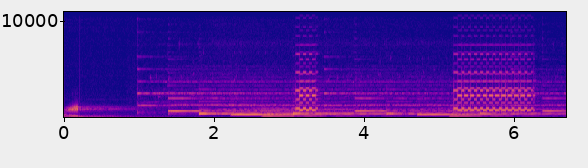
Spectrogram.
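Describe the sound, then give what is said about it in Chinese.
A phone rings with a bright electronic ringtone: a steady melody of sustained synth notes stepping up and down, with two bursts of rapid trilling, heard alone with no voices. “雨生突然打电话给洪家。”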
